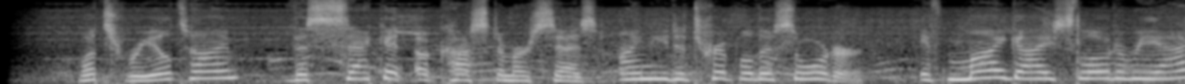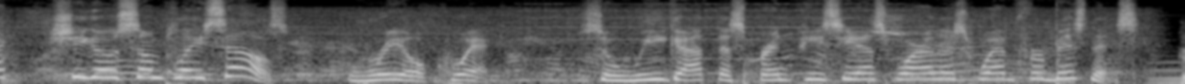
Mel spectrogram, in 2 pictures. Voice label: Commercial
